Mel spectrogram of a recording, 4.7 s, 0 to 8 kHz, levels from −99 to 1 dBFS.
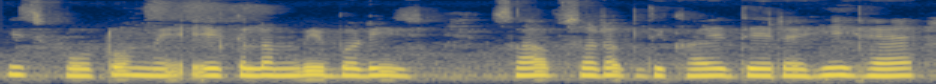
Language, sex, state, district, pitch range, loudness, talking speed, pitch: Hindi, female, Uttar Pradesh, Shamli, 210-220 Hz, -13 LUFS, 155 wpm, 215 Hz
